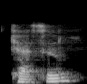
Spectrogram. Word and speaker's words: castle: TV التلفاز، تنس رياضة التنس، beach الشاطئ، kite طائرة ورقية، castle قلعة. نلاحظ جيدا أن حرف التي لا ننطق حرف التي في كلمة castle.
